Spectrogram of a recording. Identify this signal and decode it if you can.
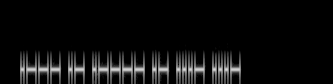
Morse code, heard as a keyed tone, about 40 wpm, 700 Hz. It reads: JA1AVV
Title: USA Call Signs 40wpm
